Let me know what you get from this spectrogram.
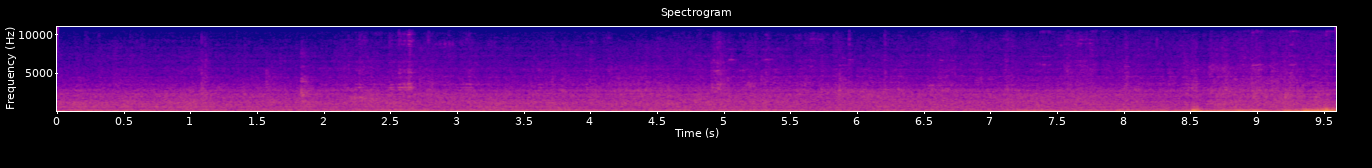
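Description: Container freight train rolling past: a steady rumble of the wagons' wheels on the rails, with a faint thin tone above it. It grows louder near the end, with two heavy low thumps.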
